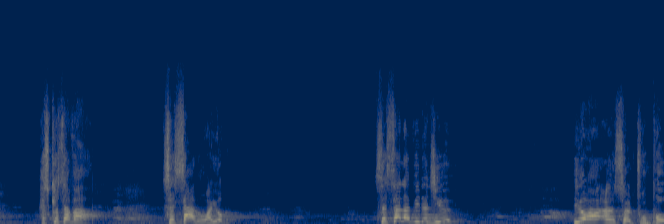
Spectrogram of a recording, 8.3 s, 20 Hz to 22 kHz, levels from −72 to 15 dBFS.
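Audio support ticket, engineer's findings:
CD scratch ticks, 0.89–1.94 s: nine regular ticks, roughly eight to nine per second, each under 2 ms. Disc surface damage; error correction overwhelmed once per revolution, player conceals with interpolation or muting.

CD scratch ticks, 4.99–5.64 s: six ticks at a similar rate, longest around 3 ms. Same once-per-revolution pattern from a scratched or blemished area on the disc.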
